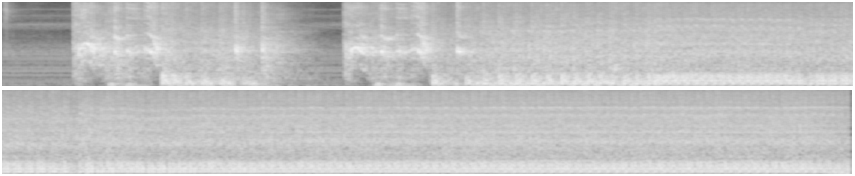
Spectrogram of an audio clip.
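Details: Fuel system freshly fitted with an in-tank neck filter and an inline filter, pump primed about five times by cycling the key: two short cranks, then it catches and settles into a steady, even idle; starts and runs cleanly.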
